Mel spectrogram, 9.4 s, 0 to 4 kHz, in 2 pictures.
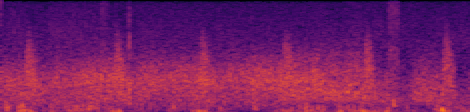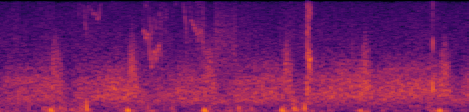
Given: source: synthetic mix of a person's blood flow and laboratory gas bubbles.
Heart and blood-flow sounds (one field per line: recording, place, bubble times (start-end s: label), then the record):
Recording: Doppler ultrasound of blood flow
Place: subclavian vein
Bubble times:
0.99-1.08 s: bubbles
1.26-1.32 s: bubbles
3.87-3.98 s: bubbles
7.73-7.81 s: bubbles
8.98-9.05 s: bubbles
9.38-9.40 s: bubbles
From the record:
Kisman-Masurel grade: 123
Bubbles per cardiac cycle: 1 to 2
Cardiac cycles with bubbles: 10 to 50%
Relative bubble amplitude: loud (0.450 to 0.775)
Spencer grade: 2 (many but less than half of the cardiac periods contain bubble signals, singularly or in groups)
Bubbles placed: anywhere in the cardiac cycle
